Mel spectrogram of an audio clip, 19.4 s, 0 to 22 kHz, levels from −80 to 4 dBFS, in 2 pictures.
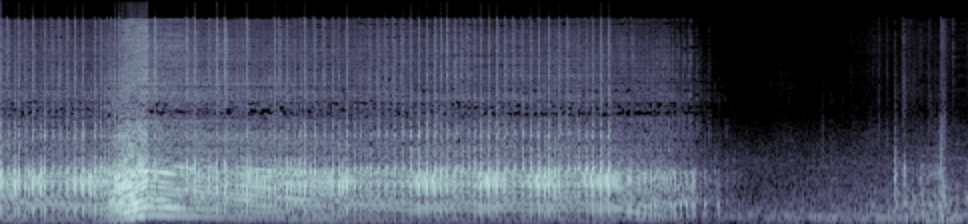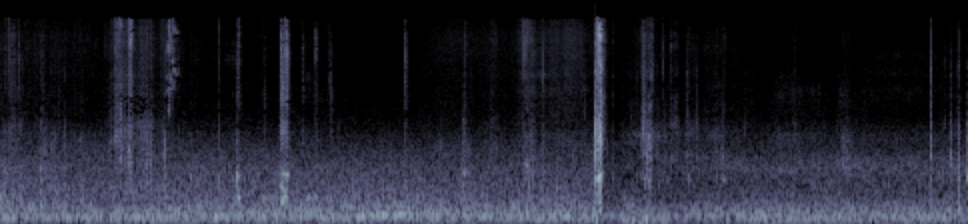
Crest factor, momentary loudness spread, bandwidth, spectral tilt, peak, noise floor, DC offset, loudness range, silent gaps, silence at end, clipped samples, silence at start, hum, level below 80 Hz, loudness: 16 dB; 24 LU; over 20 kHz; -3.5 dB/octave; 0 dBFS; -42 dBFS; under 0.1%; 23 LU; none; 0 s; 0.1%; 0 s; none; -42 dBFS; -13 LUFS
